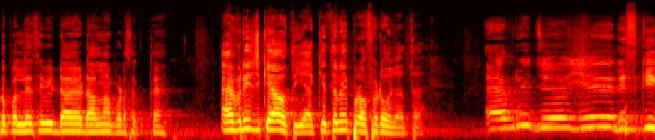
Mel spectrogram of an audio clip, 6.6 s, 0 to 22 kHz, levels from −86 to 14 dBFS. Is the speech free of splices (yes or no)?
yes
